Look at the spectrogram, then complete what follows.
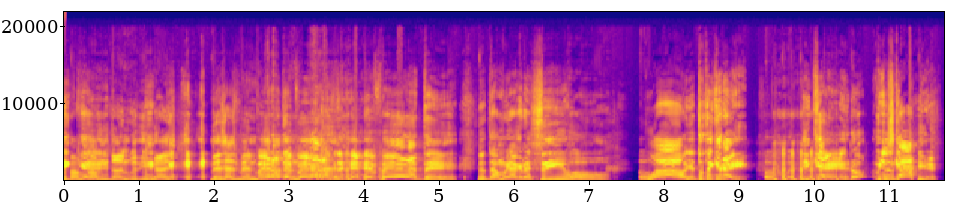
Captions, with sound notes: I'm probably done with you guys. This has been-- (Speaking In Foreign Language) Wow, you're doing great. (Laughing) We just got here.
